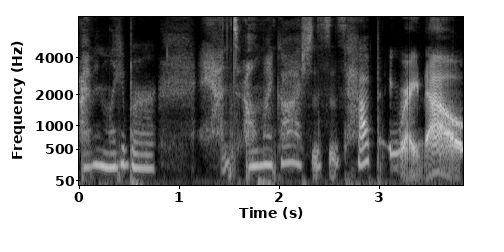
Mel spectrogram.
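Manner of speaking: high, soft, self-conscious little whisper. Retelling a video made in labor in the car: imitating own whisper. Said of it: "'cause I'm just whispering".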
